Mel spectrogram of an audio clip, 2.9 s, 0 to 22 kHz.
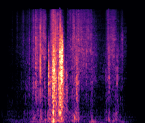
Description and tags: Turn over the book page 1
ambience, author, background, background-sound, book, cinematic, desk, dramatic, film, hollywood, horror, library, magazin, mood, movie, newspaper, office, page, paper, read, suspense, Turn-over-a-book-page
